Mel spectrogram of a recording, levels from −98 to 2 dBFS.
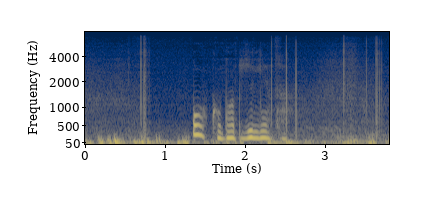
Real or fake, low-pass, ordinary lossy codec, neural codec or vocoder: fake; 7.2 kHz; none; autoencoder, 48 kHz, 32 numbers a frame, DAC-VAE, trained on Japanese speech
